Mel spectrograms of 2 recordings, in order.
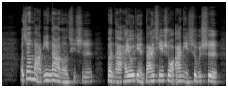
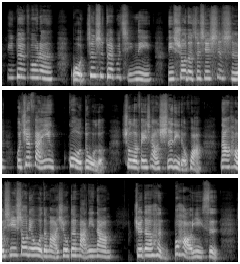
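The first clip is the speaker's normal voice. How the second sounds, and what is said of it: Trembling, shaky voice. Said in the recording (Chinese): “用颤抖的声音说”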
